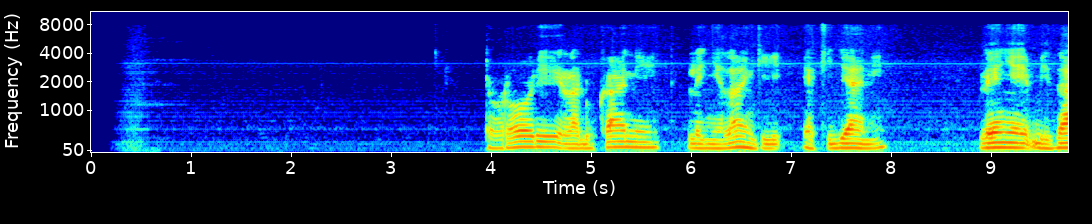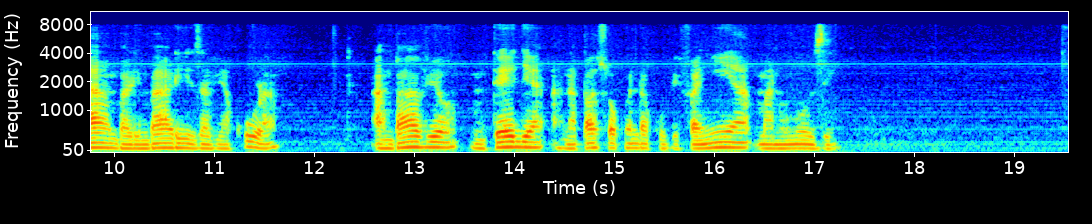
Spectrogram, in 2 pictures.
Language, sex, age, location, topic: Swahili, male, 18-24, Dar es Salaam, finance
